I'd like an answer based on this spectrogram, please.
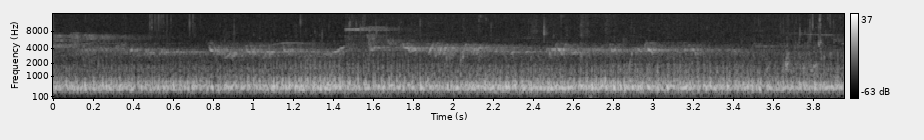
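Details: Frogs calling in a spring wetland in the Czech Republic, a steady low croaking murmur beneath high thin bird whistles and chirps.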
